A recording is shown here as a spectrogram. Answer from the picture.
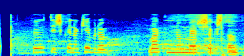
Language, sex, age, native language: Icelandic, female, 13, Icelandic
